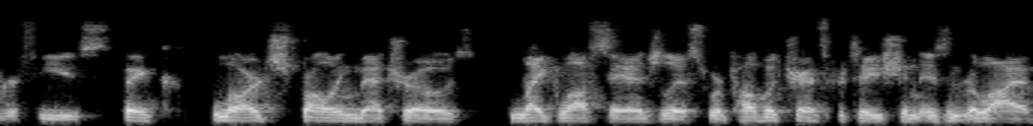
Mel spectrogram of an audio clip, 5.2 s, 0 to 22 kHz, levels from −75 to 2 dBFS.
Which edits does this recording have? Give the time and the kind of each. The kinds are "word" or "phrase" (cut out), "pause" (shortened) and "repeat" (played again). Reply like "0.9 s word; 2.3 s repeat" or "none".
none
